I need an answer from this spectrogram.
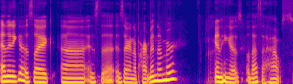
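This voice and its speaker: Lively intonation and a moderate pace in an ordinary speaking voice. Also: woman, fairly low pitch for a woman. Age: 40s. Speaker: podcast co-host. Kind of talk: casual chat.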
